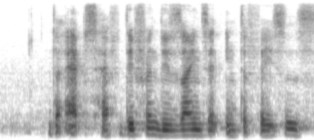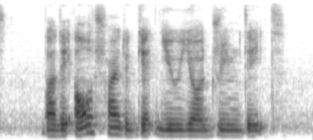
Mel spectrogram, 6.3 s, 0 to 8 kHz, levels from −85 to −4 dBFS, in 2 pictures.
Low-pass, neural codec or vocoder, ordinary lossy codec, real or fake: 7.2 kHz; vocoder, 44.1 kHz, 128 mel bands, Pupu-Vocoder; none; fake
